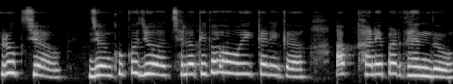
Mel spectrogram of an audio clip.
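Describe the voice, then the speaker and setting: This woman uses a put-on character voice pitched extremely high. She speaks at a moderate pace. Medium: read story. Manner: calm, soothing.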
